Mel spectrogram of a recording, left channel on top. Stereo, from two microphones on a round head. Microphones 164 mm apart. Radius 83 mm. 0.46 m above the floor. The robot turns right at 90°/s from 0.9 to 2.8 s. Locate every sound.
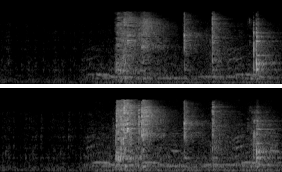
1.1 s crushing: 60° right (ahead or behind), 1.3 m; by 2.7 s 75° left (ahead or behind), 1.3 m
